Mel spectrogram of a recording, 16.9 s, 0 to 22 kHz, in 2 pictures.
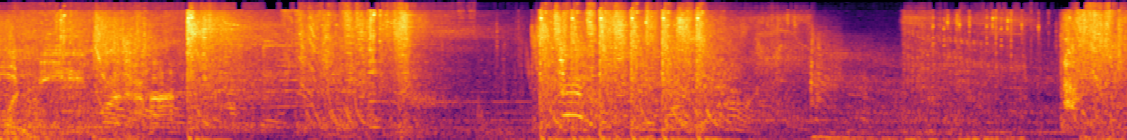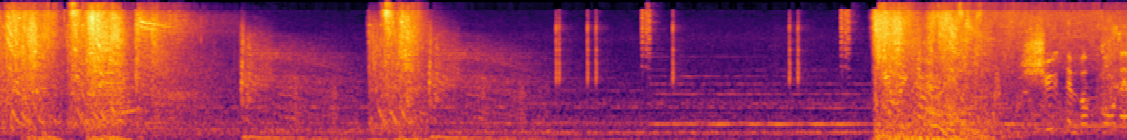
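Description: Gunfire crackles through a firefight in Mass Effect 2 Legendary Edition, with bursts of shots and heavy booms recurring every few seconds amid combat noise. Characters speak between the volleys.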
